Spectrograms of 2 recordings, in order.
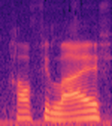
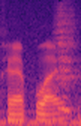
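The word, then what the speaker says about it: Half-Life: that's really half life happy life it's half life yeah yeah that's half life why did you put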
